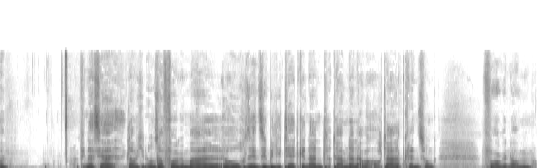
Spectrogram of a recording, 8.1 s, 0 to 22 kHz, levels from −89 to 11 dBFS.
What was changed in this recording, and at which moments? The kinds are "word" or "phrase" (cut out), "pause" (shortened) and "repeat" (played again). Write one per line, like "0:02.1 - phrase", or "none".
0:01.3 - word
0:03.3 - word
0:05.0 - word
0:06.0 - word

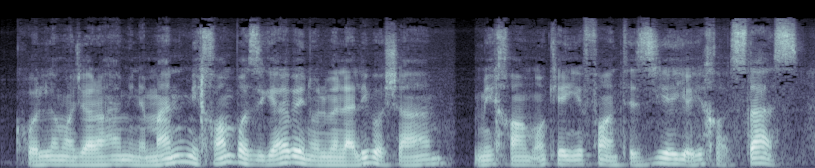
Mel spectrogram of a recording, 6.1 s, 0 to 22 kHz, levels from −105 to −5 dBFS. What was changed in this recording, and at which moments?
0:03.4 - pause

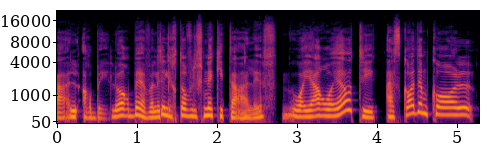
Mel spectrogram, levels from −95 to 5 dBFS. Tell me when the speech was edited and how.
0:01.3 - word
0:02.8 - pause

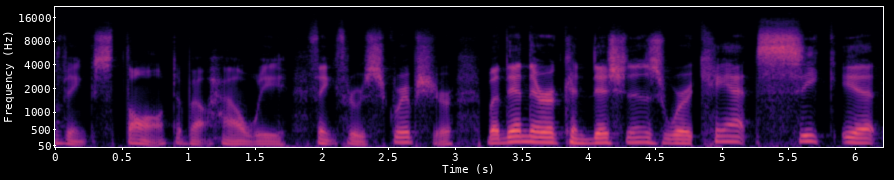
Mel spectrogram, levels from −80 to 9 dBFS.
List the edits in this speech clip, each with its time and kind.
0:01.9 - word
0:04.8 - word

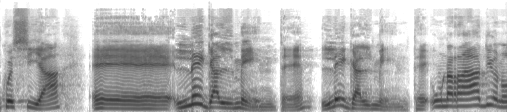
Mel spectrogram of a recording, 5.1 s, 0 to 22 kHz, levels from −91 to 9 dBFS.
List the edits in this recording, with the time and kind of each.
none

